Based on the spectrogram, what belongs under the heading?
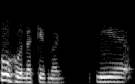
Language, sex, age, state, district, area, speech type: Marathi, male, 18-30, Maharashtra, Sangli, urban, conversation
